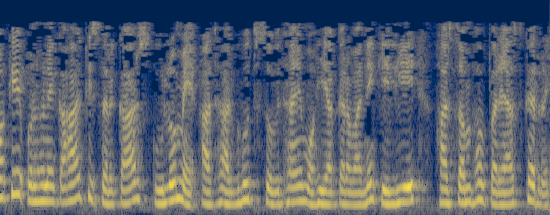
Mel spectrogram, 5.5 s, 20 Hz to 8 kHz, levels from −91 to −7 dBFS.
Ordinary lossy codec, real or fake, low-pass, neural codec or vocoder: MP3, 24 kbps; fake; 7.2 kHz; codec, 16 kHz, 16 kbps, FunCodec, trained on Chinese and English, 50 frames a second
